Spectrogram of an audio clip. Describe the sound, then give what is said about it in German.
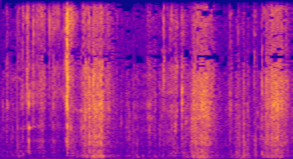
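Crunching of sea salt hummus chips being eaten, heard as a few short, crisp, crackly bursts with faint crinkling between them, soft and without talk. “Okay, also ich habe jetzt die Hummus Chips Sea Salt.”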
